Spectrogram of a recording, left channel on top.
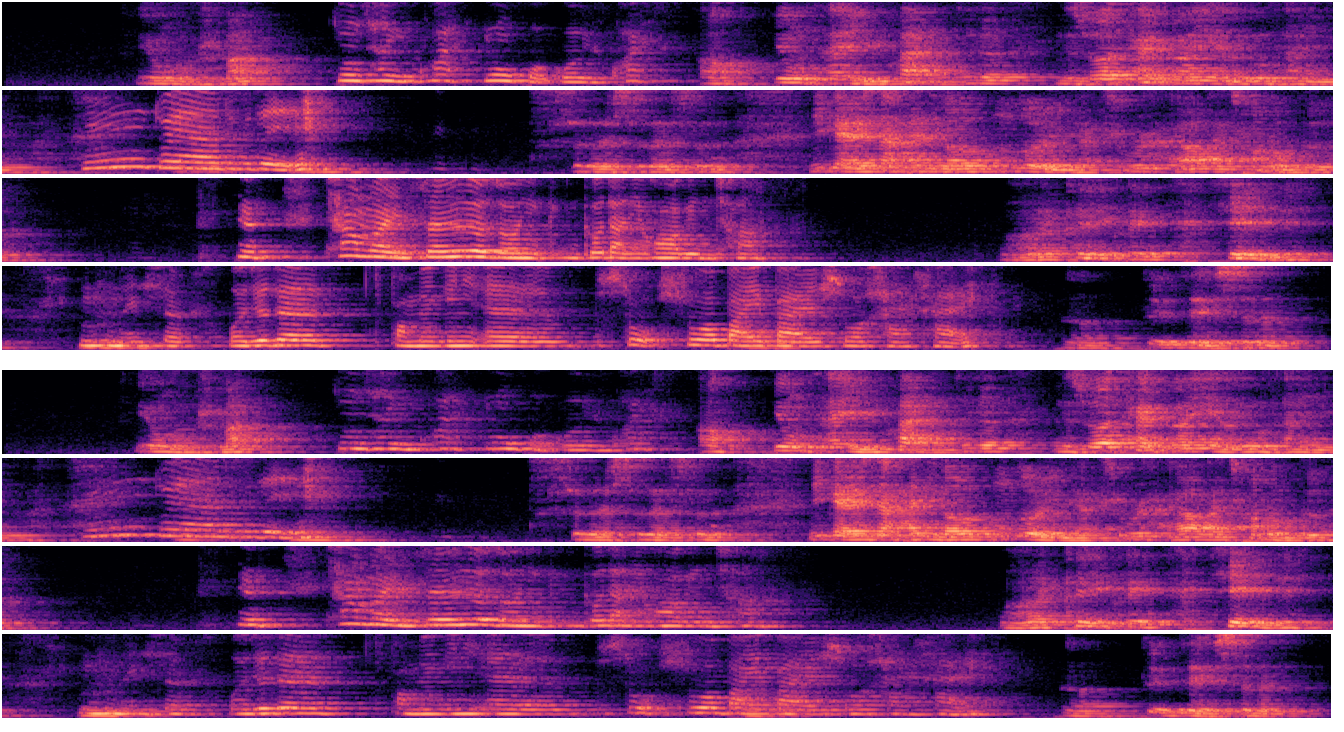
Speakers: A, on the right (about 35°); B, on the left (about 65°).
A: 用什么？
B: 用餐愉快，用火锅愉快。
A: 哦，用餐愉快，这个你说的太专业了，用餐愉快。
B: 嗯，对呀，
A: 嗯嗯，
B: 对不对？
A: <laughs> 是的，是的，是的，你感觉像海底捞的工作人员，是不是还要来唱首歌？
B: <laughs> 唱嘛，你生日的时候你你给我打电话，我给你唱。
A: 嗯，可以可以，谢谢谢谢。
B: <laughs> 嗯，
A: 嗯
B: 没事儿，我就在旁边给你呃说说拜拜，
A: 嗯
B: 说嗨嗨。
A: 嗯，对对，是的，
